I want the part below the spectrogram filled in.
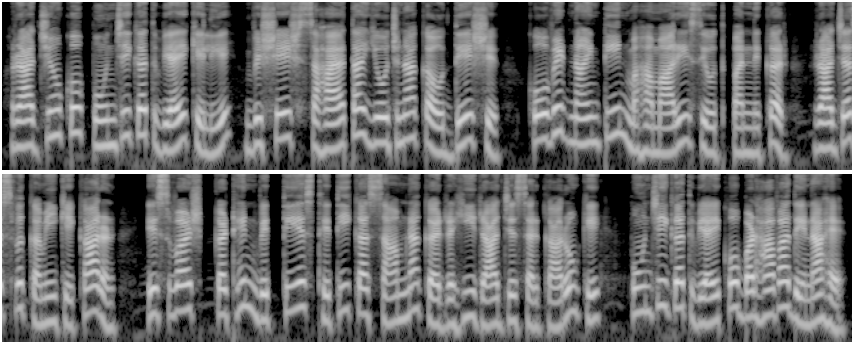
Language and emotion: Hindi, neutral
